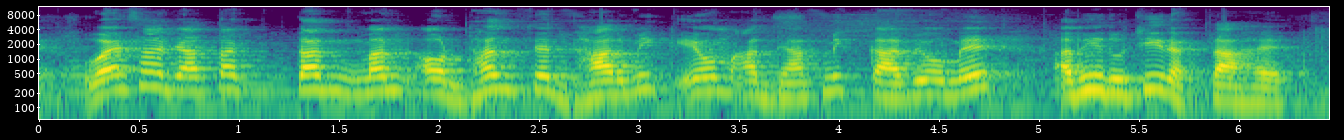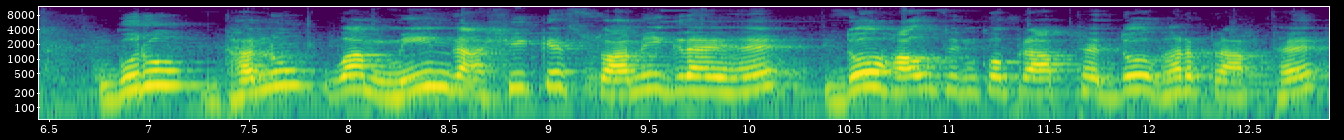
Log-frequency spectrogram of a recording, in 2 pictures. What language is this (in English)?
Hindi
